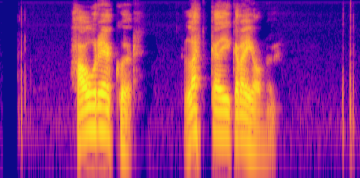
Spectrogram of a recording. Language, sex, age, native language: Icelandic, male, 40-49, Icelandic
